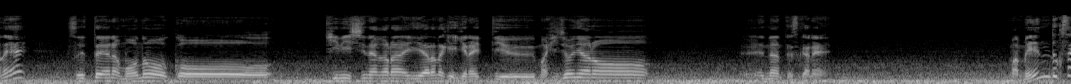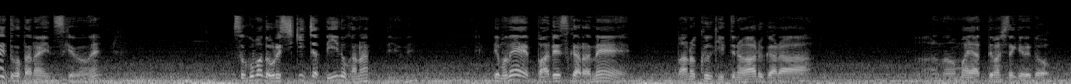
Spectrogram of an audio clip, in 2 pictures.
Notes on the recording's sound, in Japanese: イベント終了後の帰り道の車の中でのぶつぶつ独り言です。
